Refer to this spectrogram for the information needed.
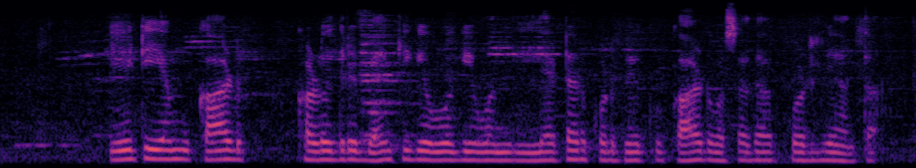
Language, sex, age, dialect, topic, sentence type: Kannada, male, 18-24, Central, banking, statement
